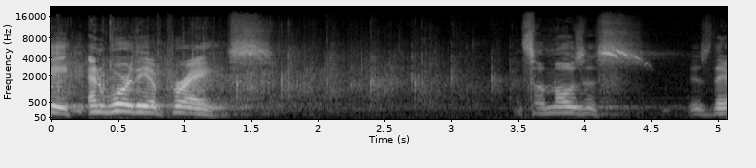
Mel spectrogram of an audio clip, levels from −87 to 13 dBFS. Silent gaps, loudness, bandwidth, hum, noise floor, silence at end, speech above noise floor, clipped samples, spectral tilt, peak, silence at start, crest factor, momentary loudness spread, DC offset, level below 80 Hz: none; -20 LUFS; 17.5 kHz; none; -52 dBFS; 0 s; 31 dB; under 0.1%; -3 dB/octave; -2 dBFS; 0 s; 22 dB; 19 LU; under 0.1%; -80 dBFS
